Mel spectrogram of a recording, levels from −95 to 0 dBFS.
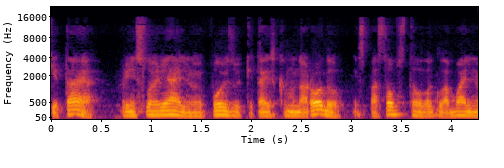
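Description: At 1.23 to 1.29 s, and again at 2.35 to 2.41 s just before "народу и", the speech briefly turns rougher and noisier without any gap or dropout. Both are a lost packet rebuilt from error correction: the decoder filled each hole with the low-bitrate backup copy carried in the following packet. Each patch covers about 40 ms, which fits two separate 20 ms packets lost and then reconstructed from that coarser redundant data.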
